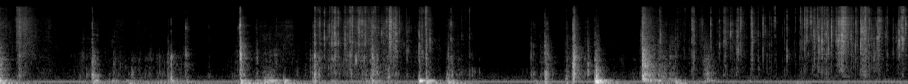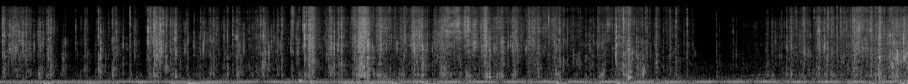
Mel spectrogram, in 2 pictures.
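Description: A trading-card box and pack being opened by hand. There is a sharp knock at the start and a few thumps of cardboard over the next six seconds, then several seconds of continuous crinkling and tearing of a foil or plastic pack wrapper.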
